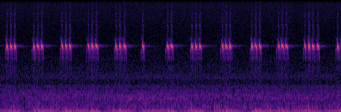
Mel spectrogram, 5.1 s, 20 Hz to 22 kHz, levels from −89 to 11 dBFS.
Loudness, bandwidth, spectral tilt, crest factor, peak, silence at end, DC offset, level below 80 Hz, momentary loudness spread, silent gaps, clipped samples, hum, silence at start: -28 LUFS; over 20 kHz; -1 dB/octave; 18 dB; -14 dBFS; 0 s; under 0.1%; -52 dBFS; 3 LU; none; under 0.1%; none; 0.05 s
